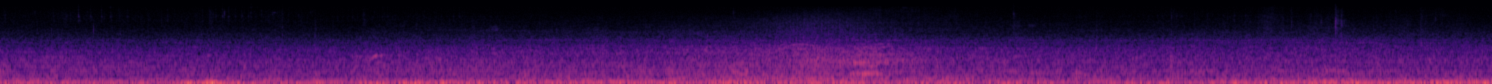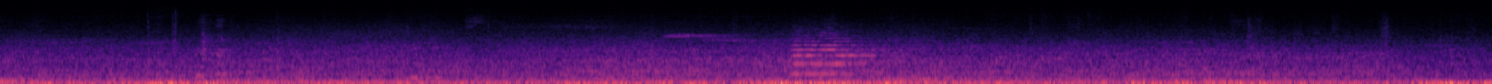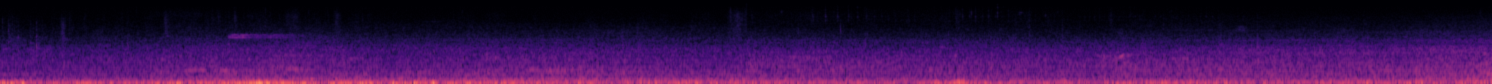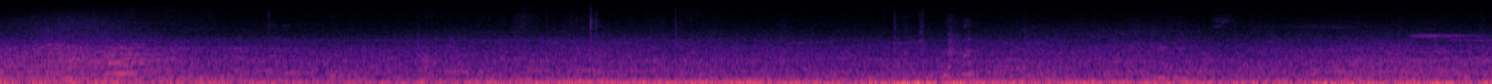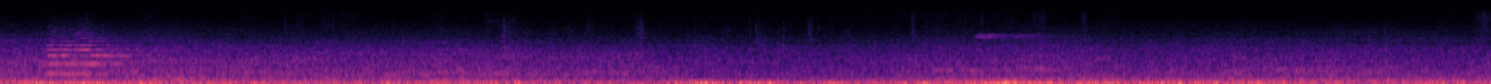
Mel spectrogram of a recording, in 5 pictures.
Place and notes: Sint-Jans-Molenbeek, Belgium - Avenue Roovere
Just behind the building the sounds of the 'carrefour' are dimmed, easier to hear the quiet presence of people walking by.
